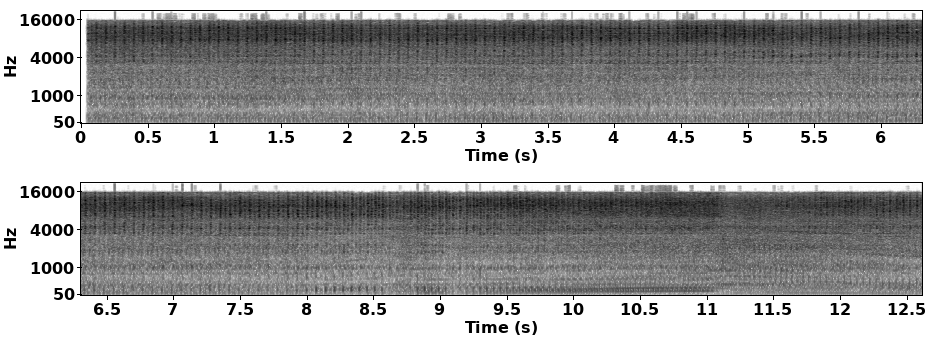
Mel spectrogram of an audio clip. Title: ek first start of engine (bad exhaust leak)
